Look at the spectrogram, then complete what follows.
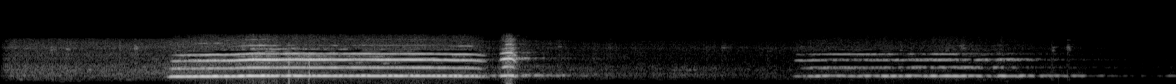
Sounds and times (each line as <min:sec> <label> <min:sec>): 0:00.0 Signal of a narrow-gauge steam locomotive 0:11.7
